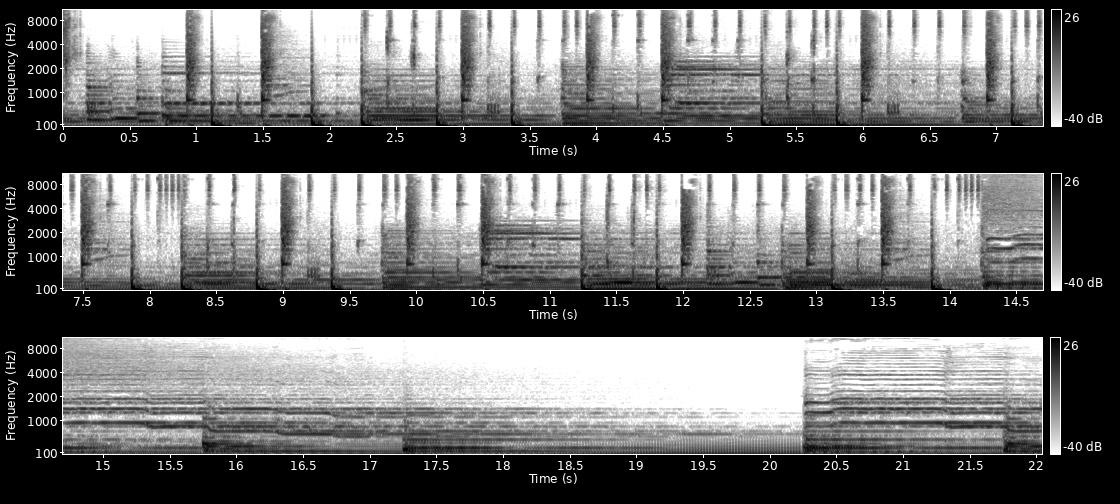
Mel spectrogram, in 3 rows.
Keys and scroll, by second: 11.7-12.8 typing.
